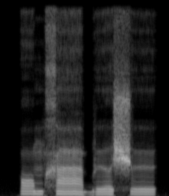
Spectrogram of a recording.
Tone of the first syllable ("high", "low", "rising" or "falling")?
low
